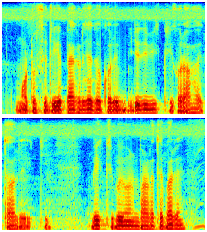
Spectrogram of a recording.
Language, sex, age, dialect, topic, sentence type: Bengali, male, 18-24, Standard Colloquial, agriculture, question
